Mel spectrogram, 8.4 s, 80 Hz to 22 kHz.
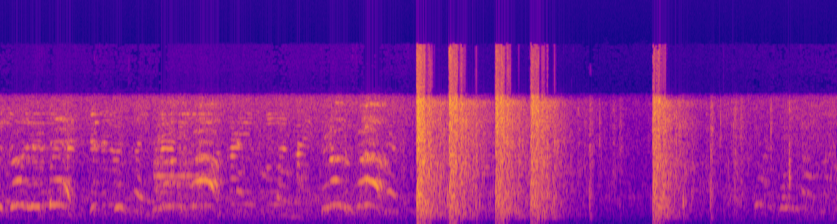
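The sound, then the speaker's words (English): Gunfire from police dash cam footage in Miami Gardens as officers open fire: after a man speaks, a rapid run of sharp, loud shots cracks out, followed by one more after a short pause. “The other sound is from police dash cams in Miami Gardens, where police officers ordered a mentally ill black man to get on the ground before white officers opened fire in February and killed 25-year-old Laval Hall.”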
